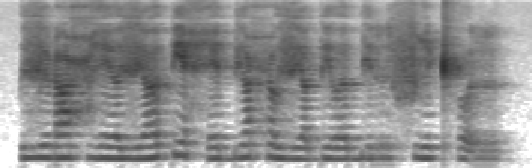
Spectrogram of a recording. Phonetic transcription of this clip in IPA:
vʲ o ɽ ɒ ħ ɦ e ə̯ vʲ ɒ ə̯ pʲ æ h e bʲ o ħ u vʲ ɒ pʲ o ə̯ bʲ u r f i ʈʰ o r

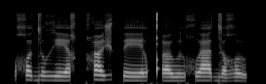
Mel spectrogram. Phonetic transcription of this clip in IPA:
χ o d o ɣ eː χ qʰ ʊː ʒ θ eː l qʼ uː l χʷ aː d ʊ ʁ u

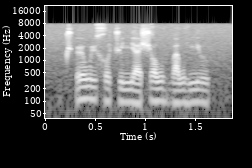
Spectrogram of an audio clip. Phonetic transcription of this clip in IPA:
t͡ʃʼ ø w y x o t͡ʃ y nʲ a ʃ ɔ w i̤ b a w i̤ nʲ u

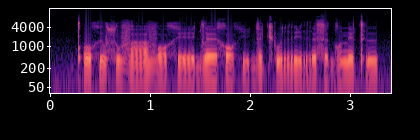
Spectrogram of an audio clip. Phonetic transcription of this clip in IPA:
kʼ o˦ x ɨ˥˩ sʷ ɨ˦ v aː˨˩˦ v ɔ˨˩˦ x eː˨˩˦ ɡ l ɛː˦ x ɔ˥˩ x i˨˩˦ ɡ ɛ˥˩ t͡ʃʼ u˦ r i˥˩ r ɘ˦ s ɘ˦ ɡ ɔ˦ n e˥˩ tʼ ɨ˦

